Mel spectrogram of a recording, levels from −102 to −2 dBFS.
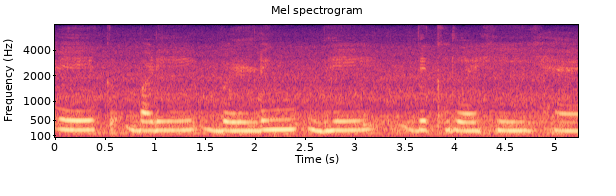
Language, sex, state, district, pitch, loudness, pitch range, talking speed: Hindi, female, Madhya Pradesh, Katni, 235 Hz, -13 LUFS, 230-245 Hz, 80 wpm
